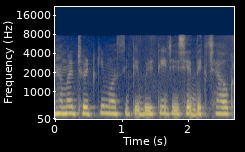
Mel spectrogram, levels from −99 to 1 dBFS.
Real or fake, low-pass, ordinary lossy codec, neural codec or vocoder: real; none; none; none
